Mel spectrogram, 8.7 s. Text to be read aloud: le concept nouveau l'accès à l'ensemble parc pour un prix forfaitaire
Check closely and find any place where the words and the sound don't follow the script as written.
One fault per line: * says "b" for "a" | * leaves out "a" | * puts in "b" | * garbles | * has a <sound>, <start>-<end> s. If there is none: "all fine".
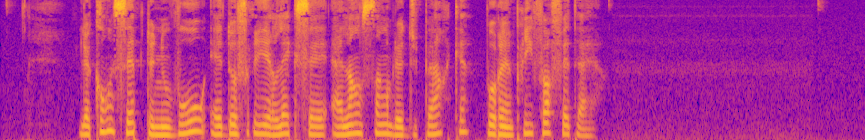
* puts in "est d'offrir"
* puts in "du"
